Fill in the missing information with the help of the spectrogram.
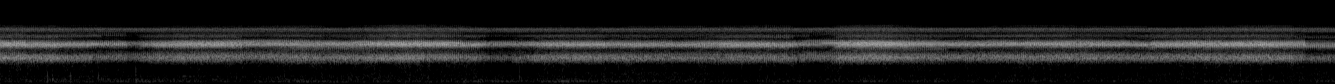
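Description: Full chorus of Cope's gray treefrogs: many males' trilling calls overlapping into an unbroken, high-pitched din that swells and eases slightly in loudness.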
